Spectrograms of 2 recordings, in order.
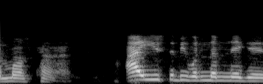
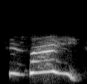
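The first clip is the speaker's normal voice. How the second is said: she's right, cried out much higher; high incredulous exclamation. Real, not acted. Telling gamers the girlfriend is right, in a high exclamation. Emphatic repetition.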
